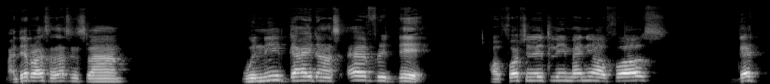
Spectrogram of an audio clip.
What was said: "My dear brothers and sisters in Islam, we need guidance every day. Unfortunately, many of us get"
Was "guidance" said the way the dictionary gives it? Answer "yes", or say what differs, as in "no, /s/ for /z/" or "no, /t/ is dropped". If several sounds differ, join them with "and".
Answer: yes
